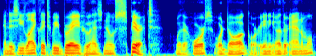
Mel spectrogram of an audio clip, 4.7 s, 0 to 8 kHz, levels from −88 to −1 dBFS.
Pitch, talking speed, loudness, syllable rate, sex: 95 Hz, 240 wpm, -21 LUFS, 6.7 syllables/s, male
